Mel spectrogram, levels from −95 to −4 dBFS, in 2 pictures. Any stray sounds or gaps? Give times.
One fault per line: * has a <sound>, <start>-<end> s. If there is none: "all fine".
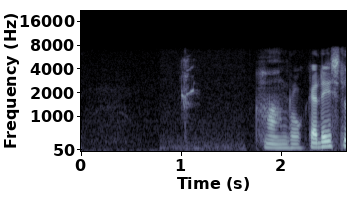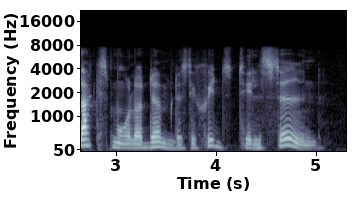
* has a laugh, 1.0-1.2 s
